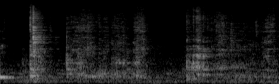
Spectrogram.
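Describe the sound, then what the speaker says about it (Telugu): Chole masala being stirred into a chickpea curry in a pan, a utensil scraping and clinking against the metal in a few separate bursts, close and moderately loud, with a faint background hiss between strokes. "వేసేసుకొని మొత్తం కలిపేసుకోవాలి"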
